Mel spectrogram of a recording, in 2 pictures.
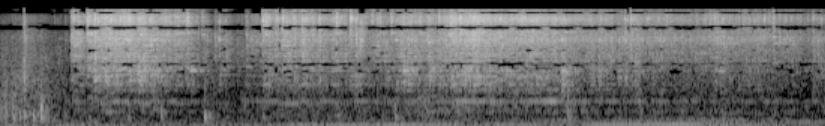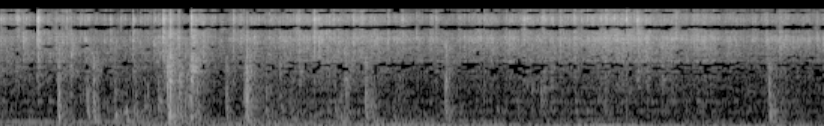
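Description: Wild bird seed pouring from a plastic bag into a tube bird feeder: a steady hissing patter of grains that starts about half a second in, with stray seeds ticking onto the stainless steel sink.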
